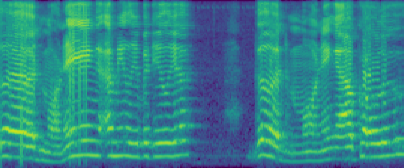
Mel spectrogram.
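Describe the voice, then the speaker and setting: Putting on a character voice, a woman speaks at a fairly high pitch and fairly slow pace with lively intonation. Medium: read story. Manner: polite, matter-of-fact.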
